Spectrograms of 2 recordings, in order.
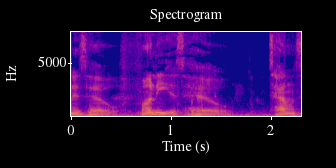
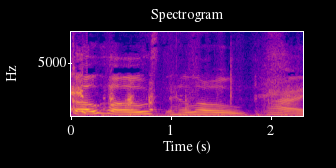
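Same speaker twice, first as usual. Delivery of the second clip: much higher and louder greeting; excited hello; 10 semitones higher, 9 dB louder, much slower than usual. Real, not acted. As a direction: burst in with eager hellos. Co-host greets audience excitedly.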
